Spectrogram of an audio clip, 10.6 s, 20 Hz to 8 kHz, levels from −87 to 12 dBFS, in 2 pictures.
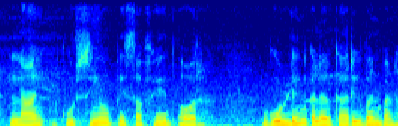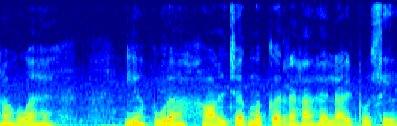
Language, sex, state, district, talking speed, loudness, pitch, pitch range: Hindi, female, Uttar Pradesh, Deoria, 120 wpm, -24 LUFS, 185 Hz, 175-200 Hz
